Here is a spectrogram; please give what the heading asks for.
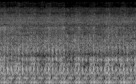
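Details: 2019 Hyundai Grand Starex diesel, brought in cranking but not starting, after injectors were serviced and calibrated: settles into a steady, even idle with a regular beat and no misses or knocks; runs cleanly.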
